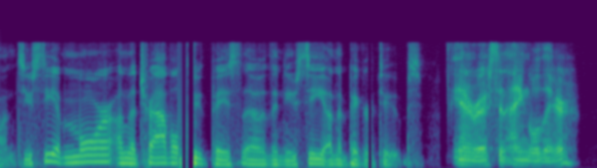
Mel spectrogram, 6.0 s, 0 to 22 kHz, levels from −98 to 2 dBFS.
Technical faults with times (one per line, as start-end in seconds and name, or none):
1.78-1.96 packet loss on an ADPCM call
3.68-3.77 packet loss on an ADPCM call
